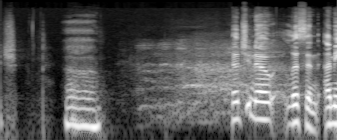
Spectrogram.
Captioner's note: audience laughter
